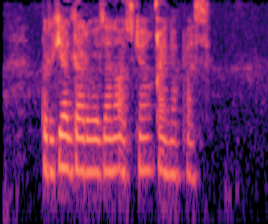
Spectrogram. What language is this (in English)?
Uzbek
